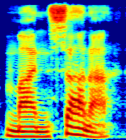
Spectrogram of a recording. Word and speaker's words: manzana: The next word, manzana. Every A makes the same sound.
